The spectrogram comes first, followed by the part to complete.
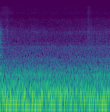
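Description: Steady low road and engine rumble inside a car driving along a highway.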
